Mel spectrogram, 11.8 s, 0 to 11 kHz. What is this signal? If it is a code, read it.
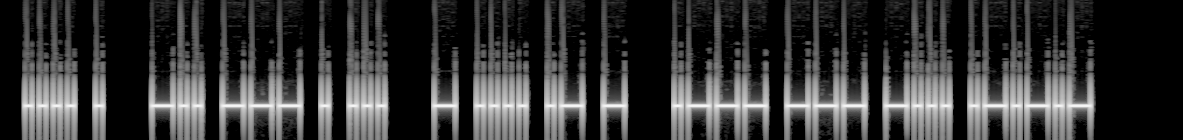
Morse code, heard as a keyed tone, about 17 wpm, 700 Hz. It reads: HE DOES THAT JOB.
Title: Sentences from Top 700 Words 17wpm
